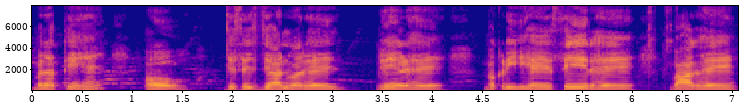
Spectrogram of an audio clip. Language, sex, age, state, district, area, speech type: Hindi, female, 45-60, Uttar Pradesh, Hardoi, rural, spontaneous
